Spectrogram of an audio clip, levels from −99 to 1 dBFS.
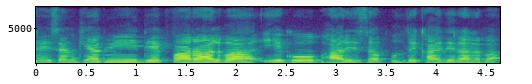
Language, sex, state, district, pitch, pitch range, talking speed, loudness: Bhojpuri, female, Uttar Pradesh, Deoria, 245 Hz, 240-255 Hz, 195 wpm, -16 LUFS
